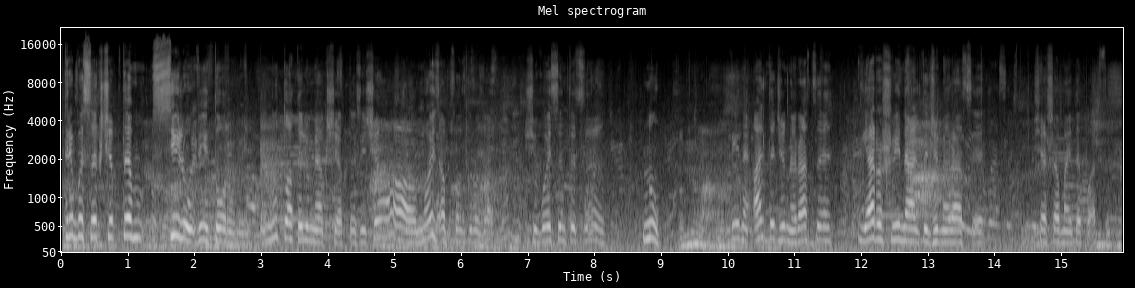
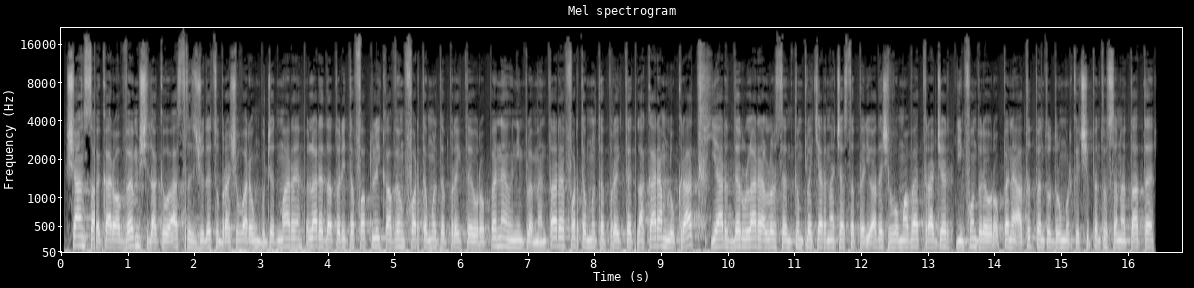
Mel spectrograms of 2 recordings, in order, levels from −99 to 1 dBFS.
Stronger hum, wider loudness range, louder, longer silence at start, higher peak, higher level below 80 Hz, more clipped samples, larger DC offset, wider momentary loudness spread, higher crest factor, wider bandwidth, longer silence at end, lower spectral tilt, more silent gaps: neither; first, 6 LU vs 1 LU; second, -31 LUFS vs -15 LUFS; about the same, 0 s vs 0.05 s; second, -12 dBFS vs -2 dBFS; second, -50 dBFS vs -32 dBFS; neither; neither; first, 11 LU vs 3 LU; first, 18 dB vs 12 dB; second, 16 kHz vs 18 kHz; second, 0.05 s vs 0.4 s; about the same, -6 dB/octave vs -5.5 dB/octave; neither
